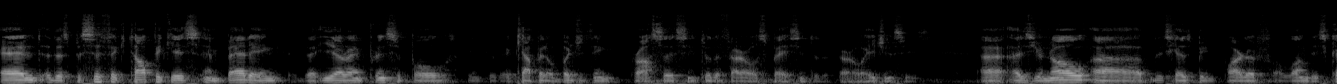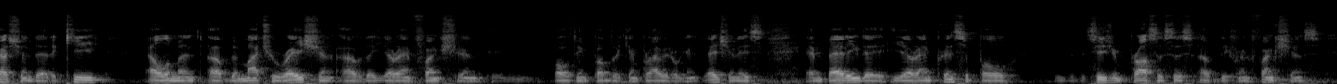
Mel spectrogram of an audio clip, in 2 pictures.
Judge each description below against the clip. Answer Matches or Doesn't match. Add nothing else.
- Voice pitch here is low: Matches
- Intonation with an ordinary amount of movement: Matches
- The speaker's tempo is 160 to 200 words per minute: Doesn't match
